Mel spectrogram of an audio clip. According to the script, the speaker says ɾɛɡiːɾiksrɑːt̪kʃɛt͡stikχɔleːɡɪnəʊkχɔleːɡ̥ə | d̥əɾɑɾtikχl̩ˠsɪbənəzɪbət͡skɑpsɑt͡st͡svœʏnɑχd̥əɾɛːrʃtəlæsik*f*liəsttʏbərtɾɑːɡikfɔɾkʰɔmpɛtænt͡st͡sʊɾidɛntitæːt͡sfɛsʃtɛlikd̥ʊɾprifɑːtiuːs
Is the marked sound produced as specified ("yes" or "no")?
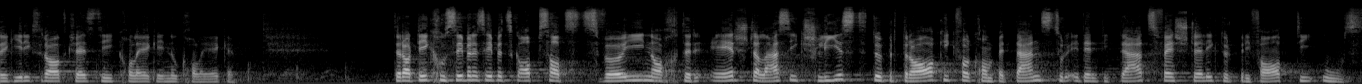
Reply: no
